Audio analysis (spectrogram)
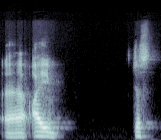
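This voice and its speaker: A man's voice: fairly low pitch, little pitch movement, extremely slow, muffled recording. Norwegian man hosting a video-call interview. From Norway. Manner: chatty, self-deprecating, many restarts. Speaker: host.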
